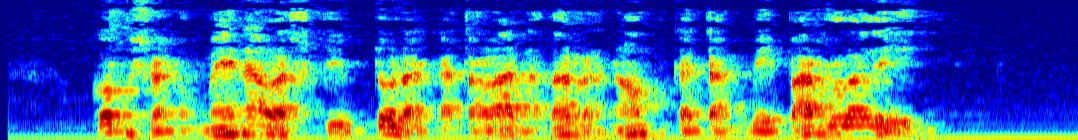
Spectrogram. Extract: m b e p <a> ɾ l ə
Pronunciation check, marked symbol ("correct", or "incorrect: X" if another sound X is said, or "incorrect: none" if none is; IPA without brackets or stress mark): correct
